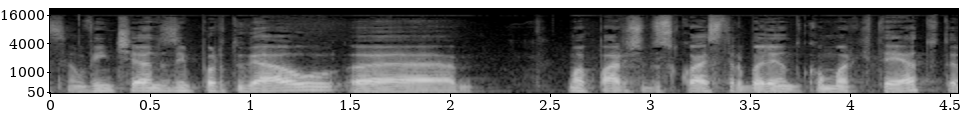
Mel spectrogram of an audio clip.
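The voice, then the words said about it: Brazilian Portuguese accent. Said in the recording (Portuguese): “Mas não deixou o sotaque.”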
